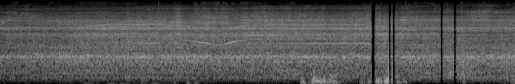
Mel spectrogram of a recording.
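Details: Surgical bone drill used with liberal water irrigation to open the facial recess and enter the middle ear after cortical mastoidectomy in cochlear implant surgery: steady high-pitched whine with brief pauses.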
